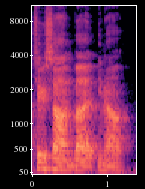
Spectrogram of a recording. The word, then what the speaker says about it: Tucson: it it's actually pronounced Tucson but you know tuckson it's got that C in the middle and then if you're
